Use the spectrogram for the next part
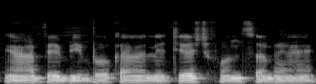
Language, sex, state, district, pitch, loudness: Hindi, male, Bihar, West Champaran, 95 Hz, -16 LUFS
